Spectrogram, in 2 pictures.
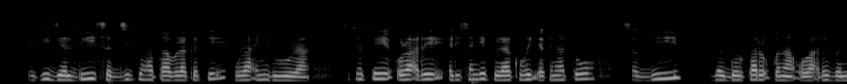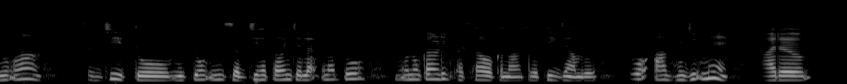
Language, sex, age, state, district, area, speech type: Santali, female, 18-30, Jharkhand, Seraikela Kharsawan, rural, spontaneous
